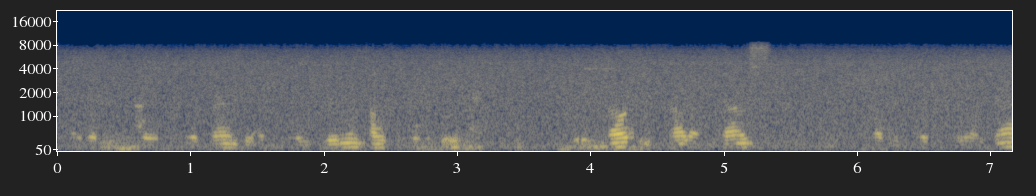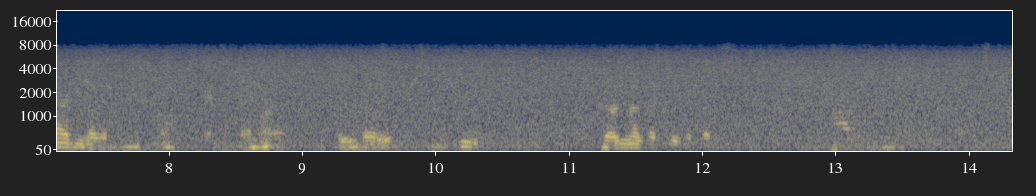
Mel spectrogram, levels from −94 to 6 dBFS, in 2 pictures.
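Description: Throughout the whole recording, an echo canceller at the far end likely failed to remove its loudspeaker pickup, so an echo leak returns the speech about 380 ms late, at about 15 dB below it. Speech suppressed in double talk then follows, likely because that canceller mistook overlapping talk for echo and turned the talker down. The speech dips and thins at 0.06 to 3.1 s, 3.94 to 8.7 s, 9.44 to 12.14 s, 13.07 to 13.32 s and 13.91 to 14.26 s, dropping by as much as roughly 15 dB.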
